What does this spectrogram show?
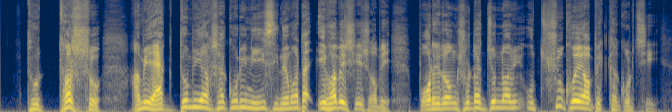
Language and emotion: Bengali, surprised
